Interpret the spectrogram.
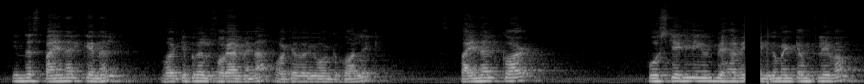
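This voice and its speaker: A man with a fairly high voice lectures on anatomy, repeating himself and restarting phrases as he explains each point. His voice rings in an echoey room with a faint hum behind. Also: a little mellow. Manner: slow, repetitive explaining with frequent restarts. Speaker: physiotherapy teacher.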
